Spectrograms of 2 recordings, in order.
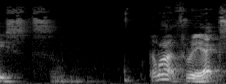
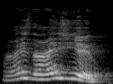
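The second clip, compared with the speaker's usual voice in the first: high, drawn-out teasing caricature; mimicking the co-host; 8 semitones higher, 5 dB louder, slower than usual. Co-host teasing that the impression is accurate, high drawn-out mimicry. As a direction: copy the friend's exaggerated impression, pitched up. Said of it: "that's pretty good".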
